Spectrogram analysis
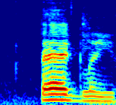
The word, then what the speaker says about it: Bagley: Bagley, that's how it's pronounced.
